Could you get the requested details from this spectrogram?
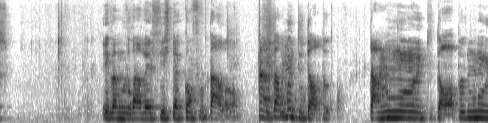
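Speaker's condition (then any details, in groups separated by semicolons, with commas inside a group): Cerebral palsy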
